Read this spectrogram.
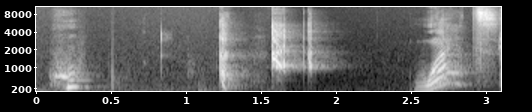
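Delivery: high shocked squeak; sudden disbelieving yelp. Real, not acted. Shocked at permanent numbness.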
